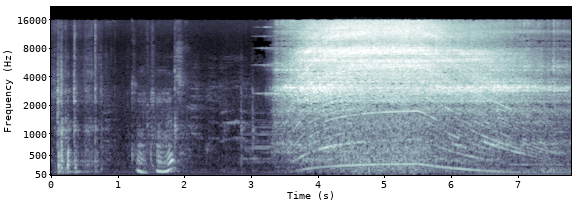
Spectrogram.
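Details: AEG CX7 cordless vacuum, after cleaning dirt off the motor fan impeller that made it loud and vibrating: motor spins up to a smooth, steady high whoosh with no wobble or rattle; normal vacuum motor run.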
